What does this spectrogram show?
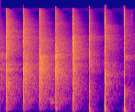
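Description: Applause from a single pair of hands: about eight sharp, crisp claps in a steady, evenly spaced rhythm, fairly loud, with no voices alongside.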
